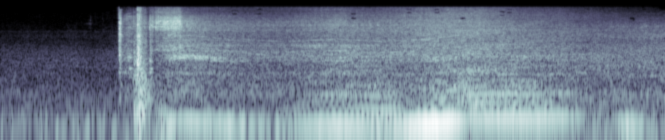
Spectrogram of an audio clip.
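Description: A car door shuts with a sharp double knock about one and a half seconds in. The taxi's engine then runs as the car pulls away, a low steady sound that grows louder and then eases off.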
